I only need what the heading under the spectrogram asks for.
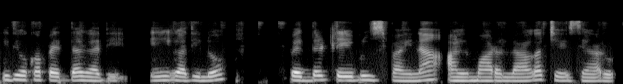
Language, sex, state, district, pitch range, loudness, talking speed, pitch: Telugu, female, Telangana, Hyderabad, 170-200 Hz, -17 LUFS, 115 wpm, 185 Hz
